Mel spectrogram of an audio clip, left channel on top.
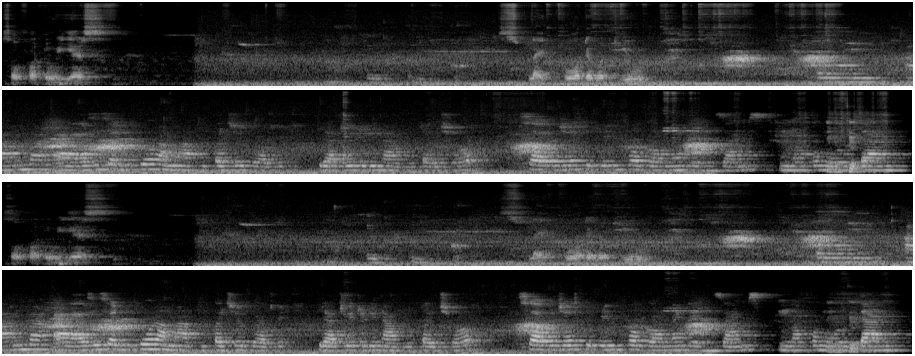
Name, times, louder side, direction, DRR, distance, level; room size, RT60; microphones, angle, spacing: voice 1, 0.0-1.0 4.1-4.4 5.0-6.9 7.1-7.2 13.5-13.9 14.2-14.4 15.7-16.1 16.4-17.7, left 4 dB, 40° left, 6 dB, 0.3 m, -31 dB
sound 1, 1.9-16.2, left 2 dB, 65° left, 1.0 m, -29 dB
voice 2, 3.2-3.8 4.1-4.6 8.1-12.0 12.3-13.8 14.3-18.0, right 2 dB, 55° right, 4 dB, 0.6 m, -26 dB
4.3 x 2.9 x 3.1 m, 0.73 s
head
